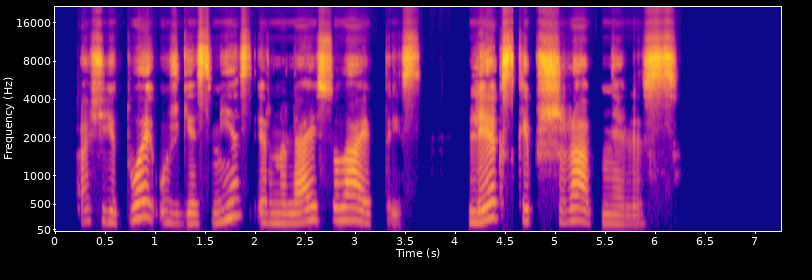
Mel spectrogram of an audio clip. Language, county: Lithuanian, Klaipėda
